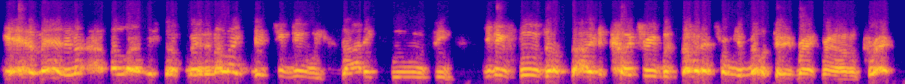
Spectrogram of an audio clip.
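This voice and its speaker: A man's voice: high-pitched, huge pitch swings, fairly quick, husky. A man from the American South, a talkative radio host heard over a phone on speakerphone, with hyped DJ patter. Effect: heard through a phone on speakerphone. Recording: tinny speakerphone line.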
